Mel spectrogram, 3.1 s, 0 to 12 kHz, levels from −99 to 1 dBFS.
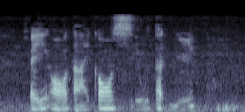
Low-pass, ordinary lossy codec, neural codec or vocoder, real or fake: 7.2 kHz; AAC, 48 kbps; none; real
